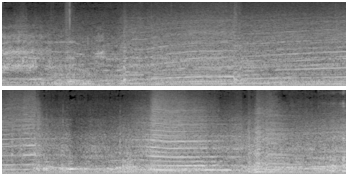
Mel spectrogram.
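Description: Nissan GTR race cars scream past on the Fuji circuit, engines revving and rising in pitch as several cars sweep by in close succession, loud and near, with tire noise between passes.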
